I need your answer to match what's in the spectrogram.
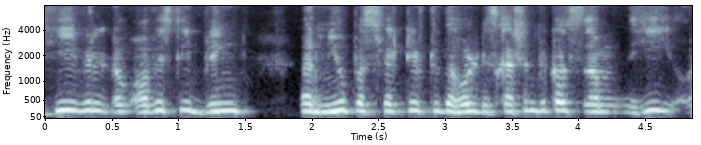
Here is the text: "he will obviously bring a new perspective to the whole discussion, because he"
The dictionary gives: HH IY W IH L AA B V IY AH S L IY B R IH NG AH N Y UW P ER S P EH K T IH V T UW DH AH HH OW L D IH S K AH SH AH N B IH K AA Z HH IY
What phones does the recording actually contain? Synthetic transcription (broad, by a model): HH IY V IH L AA B V IY AH S L IY B R IH NG AH N Y UW P ER S P EH K T IH V T UW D AH HH OW L D IH S K AH SH AH N B IH K AA Z HH IY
